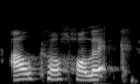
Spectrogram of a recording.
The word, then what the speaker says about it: alcoholic: a drink with alcohol, there is an additional syllable. So it's alcohol. So alcohol, alcoholic, and non-alcoholic. So it's a little bit longer than the Italian.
